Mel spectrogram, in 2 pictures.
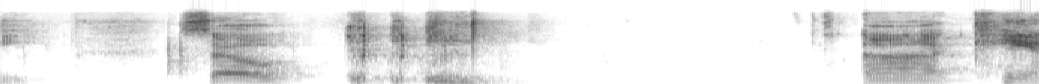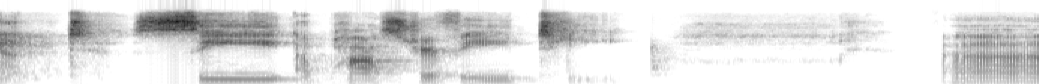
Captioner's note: clears throat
